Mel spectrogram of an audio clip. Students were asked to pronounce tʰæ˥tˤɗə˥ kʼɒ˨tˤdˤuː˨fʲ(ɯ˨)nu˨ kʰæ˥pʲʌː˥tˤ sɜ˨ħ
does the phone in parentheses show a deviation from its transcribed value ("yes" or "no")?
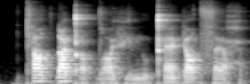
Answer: yes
